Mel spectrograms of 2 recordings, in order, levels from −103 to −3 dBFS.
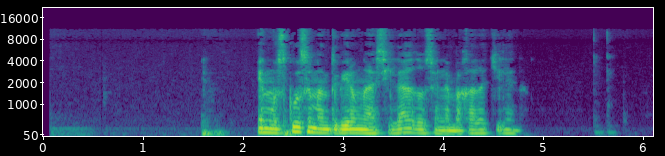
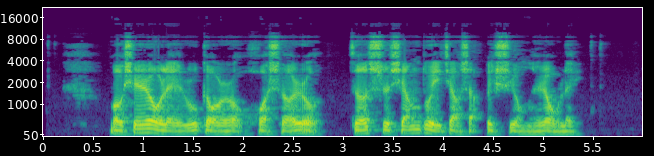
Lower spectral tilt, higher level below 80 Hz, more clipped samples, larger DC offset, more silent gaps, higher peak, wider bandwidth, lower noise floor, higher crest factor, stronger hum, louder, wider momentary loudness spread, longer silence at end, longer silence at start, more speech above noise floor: first, -6.5 dB/octave vs -3 dB/octave; first, -44 dBFS vs -50 dBFS; neither; neither; neither; second, -4 dBFS vs 0 dBFS; first, 11.5 kHz vs 10 kHz; first, -74 dBFS vs -43 dBFS; about the same, 18 dB vs 16 dB; neither; second, -20 LUFS vs -15 LUFS; first, 21 LU vs 7 LU; first, 1.3 s vs 0.65 s; first, 1.6 s vs 0.3 s; first, 55 dB vs 28 dB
